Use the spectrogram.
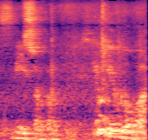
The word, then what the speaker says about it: Visoko: Queste piramidi si trovano a Visoko, non Visoko, come sento dire spesso, perché la S, questa si pronuncia S, Visoko.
